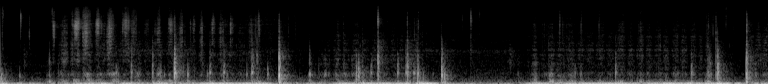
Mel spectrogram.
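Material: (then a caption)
Paper. An oil pastel stick held in the fingers is rubbed and stroked across a large sheet of artist's paper mounted on a flat, solid dark board. The result is a steady run of dry, gritty scratching strokes with quick, close-sounding attacks and a dull, low body, swelling and easing as the strokes change.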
